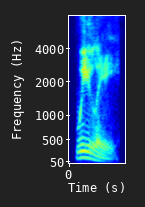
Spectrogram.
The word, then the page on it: wheelie: American English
